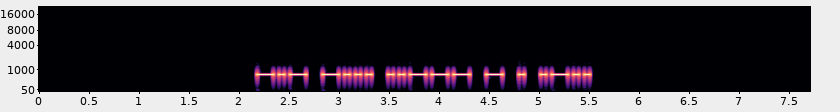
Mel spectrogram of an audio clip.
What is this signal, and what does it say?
Morse code, heard as a keyed tone, about 22 wpm, 700 Hz. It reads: KB2TEL
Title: USA Call Signs - 6 Characters - Repeated 3x - 22wpm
